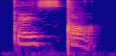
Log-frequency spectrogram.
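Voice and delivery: "Baseball" in two separated beats; syllable by syllable. Shown as a demonstration. Teacher clapping with pupils, "Baseball" broken into two beats. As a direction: split "Baseball" after the first syllable, as if clapping each part. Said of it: "Clap it and, and say it with me".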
